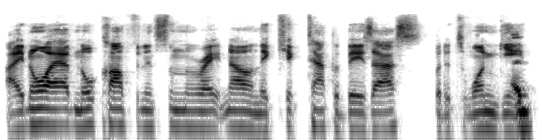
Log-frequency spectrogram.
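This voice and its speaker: A man hosting a casual sports picks podcast, talking in an animated way with a lot of teasing trash talk. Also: lowish voice, quick pace, dry recording. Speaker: podcast host.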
